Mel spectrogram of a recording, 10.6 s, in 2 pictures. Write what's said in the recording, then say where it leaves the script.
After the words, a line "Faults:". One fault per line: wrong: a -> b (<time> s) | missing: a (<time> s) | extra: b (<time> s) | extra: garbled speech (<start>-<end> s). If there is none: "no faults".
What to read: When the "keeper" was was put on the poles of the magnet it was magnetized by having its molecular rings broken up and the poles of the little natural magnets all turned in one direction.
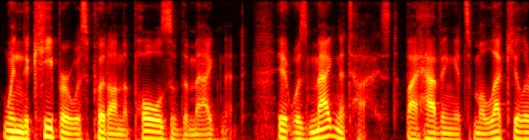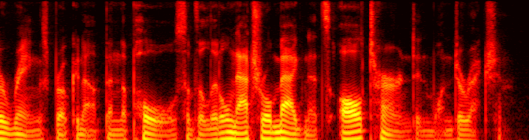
When the "keeper" was put on the poles of the magnet it was magnetized by having its molecular rings broken up and the poles of the little natural magnets all turned in one direction.
Faults:
missing: was (0.9 s)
